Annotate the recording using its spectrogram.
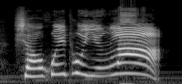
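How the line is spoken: Loud shout. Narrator (Chinese): 小田鼠也大声喊叫

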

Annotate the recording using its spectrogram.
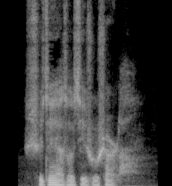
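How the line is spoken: Deep, grave voice. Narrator (Chinese): 只是沉声道

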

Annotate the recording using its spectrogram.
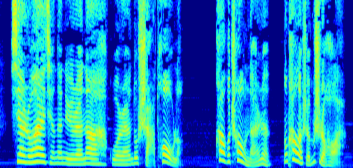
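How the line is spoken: Sighing. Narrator (Chinese): 乐乐叹了口气

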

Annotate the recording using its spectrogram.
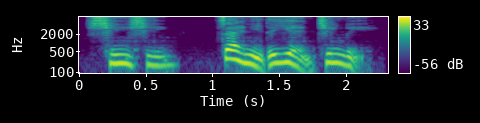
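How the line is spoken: Soft male murmur. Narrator (Chinese): 轻轻的、柔和的一个男人喃喃的声音

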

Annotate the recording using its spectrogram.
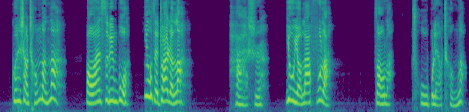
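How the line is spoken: Breathless, panting. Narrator (Chinese): 那人喘息未定

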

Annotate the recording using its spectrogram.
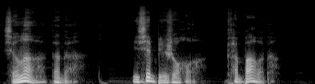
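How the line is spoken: Soft, smiling. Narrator (Chinese): 李轩笑了，轻声的说了句

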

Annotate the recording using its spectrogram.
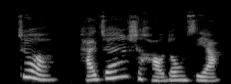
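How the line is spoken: Soft sigh. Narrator (Chinese): 金红轻叹

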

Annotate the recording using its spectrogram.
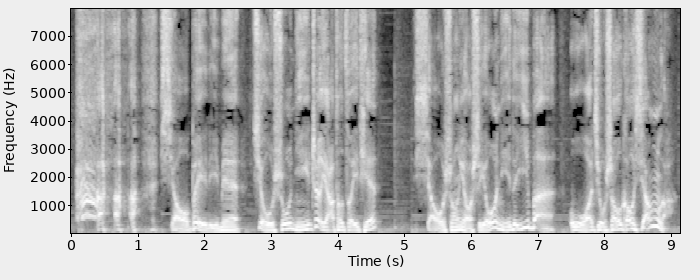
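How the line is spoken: Hearty laughter. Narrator (Chinese): 那人哈哈笑道

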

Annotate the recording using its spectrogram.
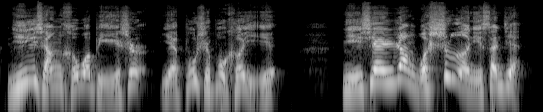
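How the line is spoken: Loud, arrogant. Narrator (Chinese): 斗椒依然很狂妄，他大声说

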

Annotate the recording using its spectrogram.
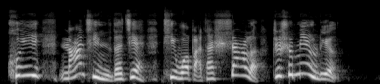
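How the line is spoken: Shouting. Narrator (Chinese): 苏如意大叫

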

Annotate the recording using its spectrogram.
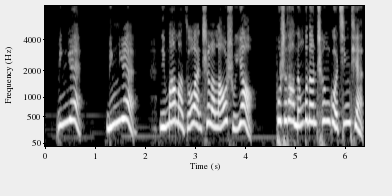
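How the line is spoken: Old goblin, loud yell from afar. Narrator (Chinese): 老妖精在警戒线之外大叫

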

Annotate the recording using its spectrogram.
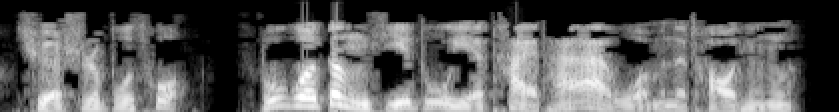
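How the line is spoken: Playful laugh. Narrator (Chinese): 他凑趣的笑道

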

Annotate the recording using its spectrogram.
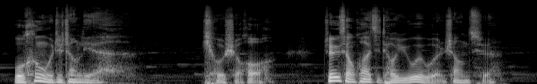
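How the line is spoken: Laughing. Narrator (Chinese): 他笑着说

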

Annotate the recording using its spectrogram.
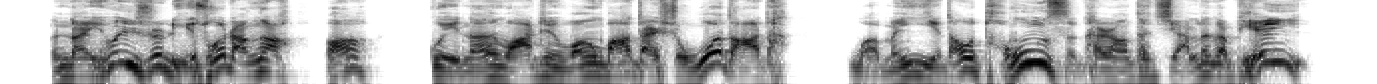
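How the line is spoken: Menacing loud shout. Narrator (Chinese): 一个满脸杀气的壮汉高声喊道

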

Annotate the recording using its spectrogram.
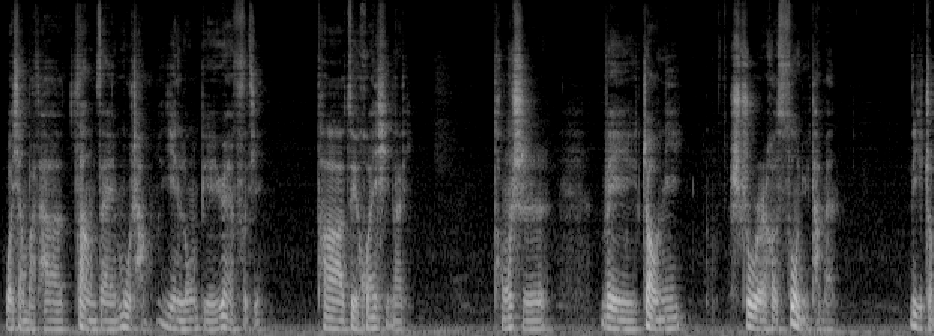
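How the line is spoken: Forced calm, slow. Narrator (Chinese): 项少龙尽力使声音保持着平静，缓缓地说

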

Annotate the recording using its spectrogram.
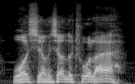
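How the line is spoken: Loud. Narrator (Chinese): 格朗泰尔大声说

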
